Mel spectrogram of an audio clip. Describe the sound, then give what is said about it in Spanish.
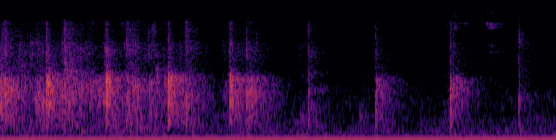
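A church audience applauds during a worship service with faint, even, rhythmic clapping. The claps are spaced in a steady beat throughout. “¿Le puede dar un aplauso al Señor en esta hora?”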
